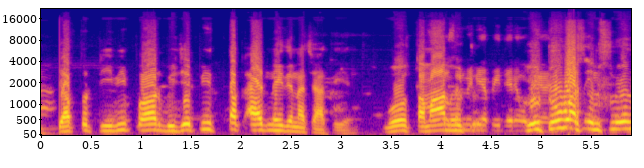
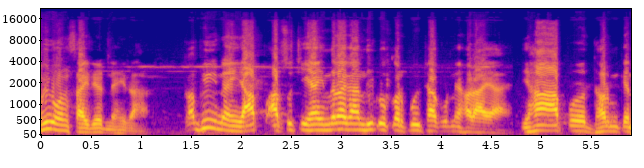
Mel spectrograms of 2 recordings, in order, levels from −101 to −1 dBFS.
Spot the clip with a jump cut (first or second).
second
